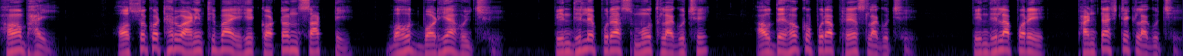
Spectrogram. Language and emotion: Odia, neutral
